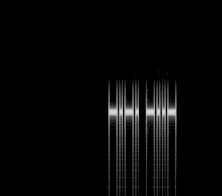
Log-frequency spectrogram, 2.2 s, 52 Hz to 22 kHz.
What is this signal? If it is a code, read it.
Morse code, heard as a keyed tone, about 46 wpm, 700 Hz. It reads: CX
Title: Abbreviations 45wpm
